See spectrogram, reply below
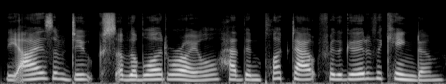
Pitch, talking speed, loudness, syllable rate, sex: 225 Hz, 240 wpm, -16 LUFS, 4.7 syllables/s, female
